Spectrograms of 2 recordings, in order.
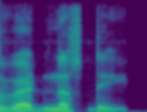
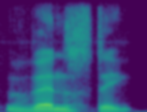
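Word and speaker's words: Wednesday: कुछ लोग मंडे ठीक बोलते हैं, ट्यूसडे भी ठीक बोलते हैं, लोग बोलते हैं इसको वेडनेसडे, इट्स वेंसडे।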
